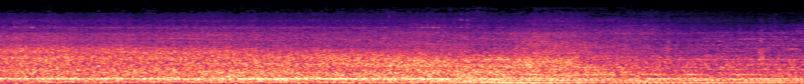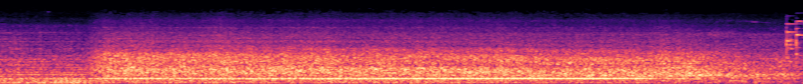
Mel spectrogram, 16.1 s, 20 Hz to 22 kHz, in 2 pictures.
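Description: Fendt 939 tractor engine running steadily under heavy load while pulling a deep plough through heavy clay. The sound shifts abruptly about nine seconds in.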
